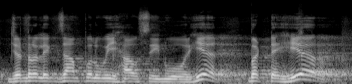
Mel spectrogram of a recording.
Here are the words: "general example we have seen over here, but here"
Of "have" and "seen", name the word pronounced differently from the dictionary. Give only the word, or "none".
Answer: have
